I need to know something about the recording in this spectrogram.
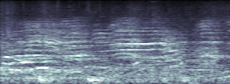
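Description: Children's voices and chatter in the background.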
